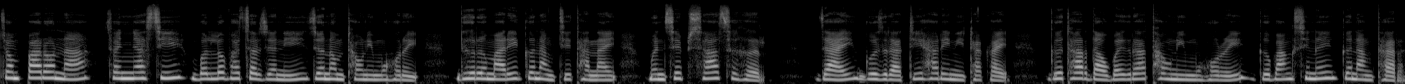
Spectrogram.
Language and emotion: Bodo, neutral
